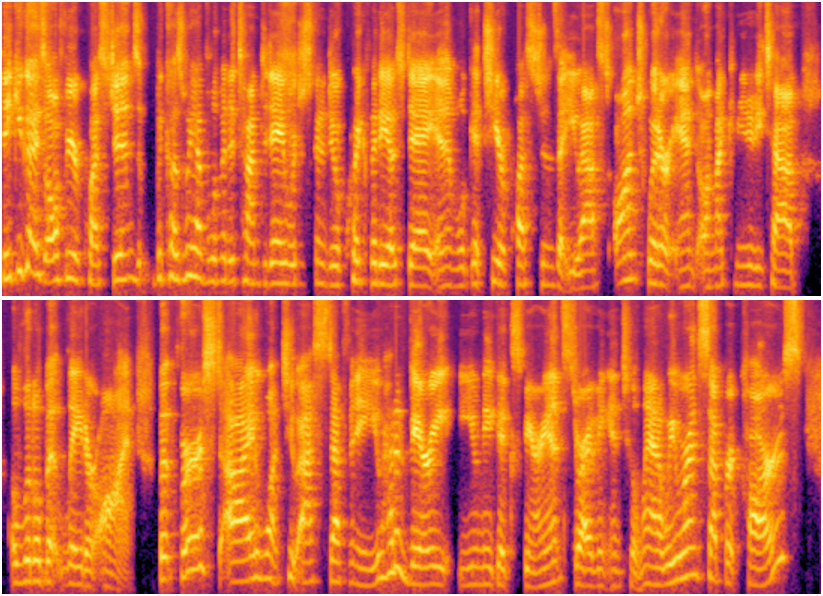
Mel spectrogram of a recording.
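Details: Adult woman speaking; Normal voice.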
